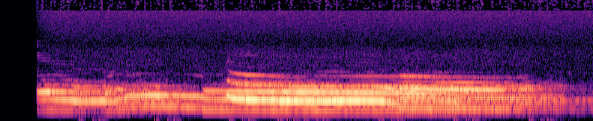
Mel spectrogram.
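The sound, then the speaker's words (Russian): Several wolves howl together in a winter forest in a sustained chorus, their long, overlapping tones sliding up and down in pitch. The howling is loud and continuous for the whole clip, with no talking. “Конечно, это волк.”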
